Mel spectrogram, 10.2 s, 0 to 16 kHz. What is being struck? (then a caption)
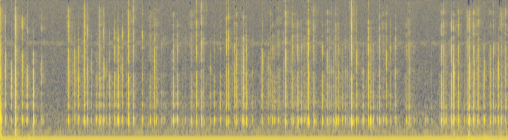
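Paperback book with paper cover. Fingernails rapidly scratch the white paper cover of a paperback book. The result is a quick, steady stream of short, dry, crackly scratches with a papery mid-range tone around 430 Hz, bright high edges, and no ring after each stroke, over a faint low hum.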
